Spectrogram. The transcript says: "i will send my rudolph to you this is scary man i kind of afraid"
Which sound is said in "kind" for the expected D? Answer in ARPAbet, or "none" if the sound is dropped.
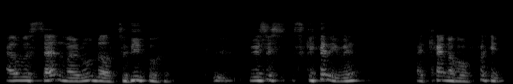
none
